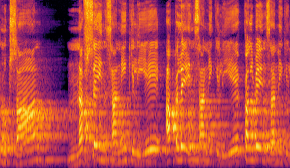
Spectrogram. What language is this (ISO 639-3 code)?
urd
